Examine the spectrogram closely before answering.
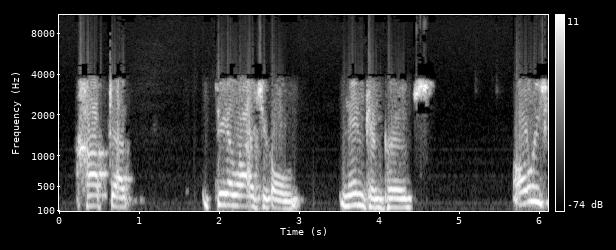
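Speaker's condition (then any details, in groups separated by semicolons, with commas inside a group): Cerebral palsy; lifelong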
